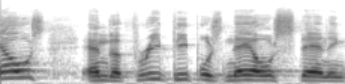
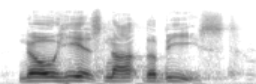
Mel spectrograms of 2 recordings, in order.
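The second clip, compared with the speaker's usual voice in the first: ordinary talk, nothing marked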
